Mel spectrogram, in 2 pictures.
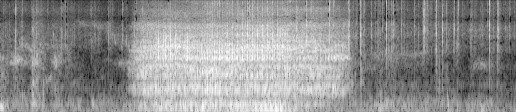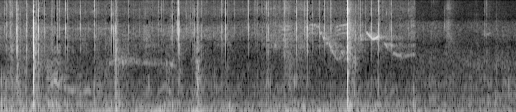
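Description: Gorse and broom burning on a brush fire, crackling with scattered sharp pops. About a second in there is a rush of noise lasting about two seconds, and the crackling stops abruptly near the end.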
